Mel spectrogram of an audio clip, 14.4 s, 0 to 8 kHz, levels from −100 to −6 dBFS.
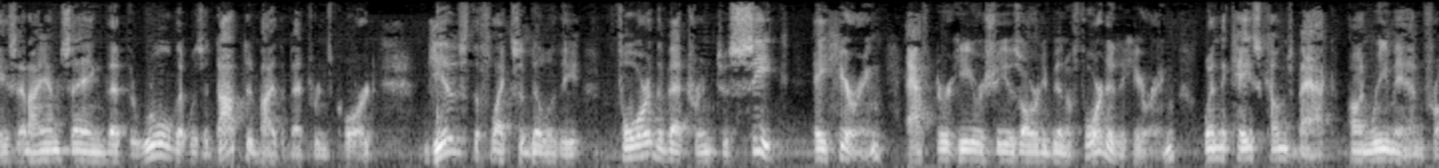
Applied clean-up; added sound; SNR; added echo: neural separator model SepFormer DNS4.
